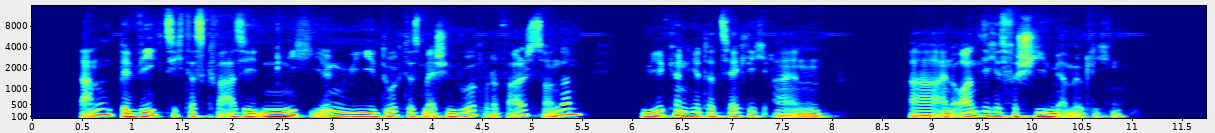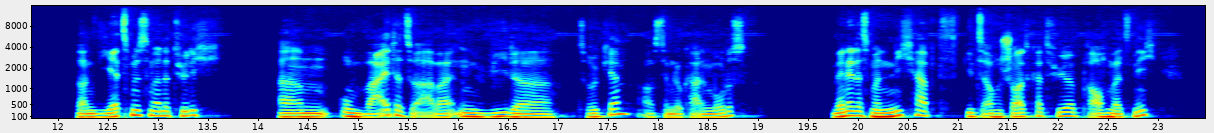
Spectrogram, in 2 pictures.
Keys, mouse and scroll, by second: 4.5 s, 6.7 middle click, 7.6-8.1 scroll down 11, 8.4-8.9 scroll up 7, 9.1 Tab, 9.5 middle click, 9.9 Tab, 10.2 middle click, 11.0 middle click, 11.4-12.1 scroll down 10, 13.7 middle click, 16.0-17.3 scroll down 18, 17.1 middle click, 18.9 scroll up 5, 19.4-19.8 scroll down 2, 20.0-20.5 scroll up 1, 22.5 ctrl+s.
